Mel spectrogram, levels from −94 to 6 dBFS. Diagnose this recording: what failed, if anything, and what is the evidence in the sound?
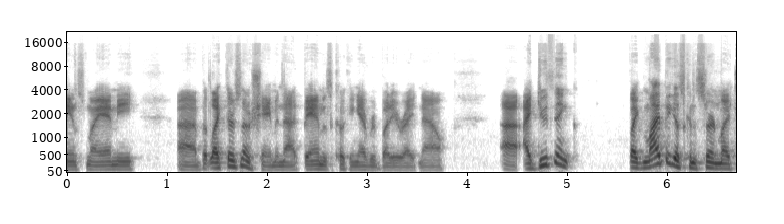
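Nothing in the recording has failed: the speech comes through Opus voice compression in hybrid mode at 24 kbps with fullband bandwidth, and the only trace of that stage is light coding texture, with no dropouts, clipping, distortion or timing breaks anywhere in the signal.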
